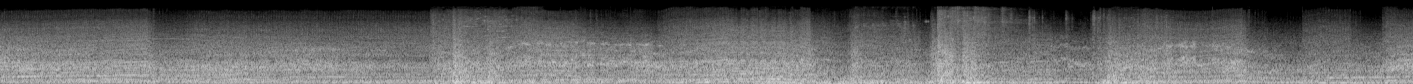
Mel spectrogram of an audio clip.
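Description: A race car engine roars and revs throughout.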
